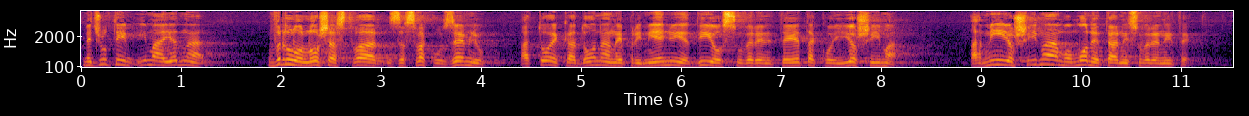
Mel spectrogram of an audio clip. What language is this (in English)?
Croatian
